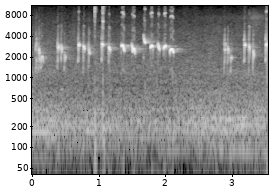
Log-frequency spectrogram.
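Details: Calls of a lesser green leafbird summoning companions, played as a lure to prompt silent birds: rapid sharp chirps sliding downward, clustered into a dense run of around fifteen notes, then a few scattered chips after a short gap.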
